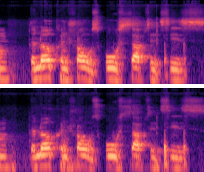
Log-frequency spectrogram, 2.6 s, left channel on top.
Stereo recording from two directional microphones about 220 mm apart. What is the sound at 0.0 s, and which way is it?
Speech, 35° left (ahead or behind).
